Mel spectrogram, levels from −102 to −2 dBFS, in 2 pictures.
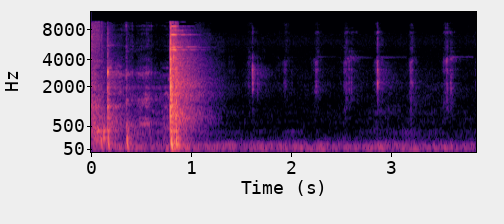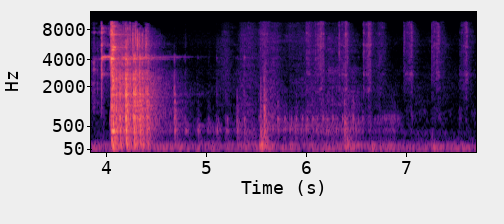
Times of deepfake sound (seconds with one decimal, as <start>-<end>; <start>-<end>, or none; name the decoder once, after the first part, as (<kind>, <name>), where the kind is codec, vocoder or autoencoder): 1.4-5.1 (vocoder, BigVGAN v2)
